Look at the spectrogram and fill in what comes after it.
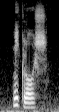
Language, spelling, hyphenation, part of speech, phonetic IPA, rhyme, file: Hungarian, Miklós, Mik‧lós, proper noun, [ˈmikloːʃ], -oːʃ, Hu-Miklós.ogg
- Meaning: a male given name, equivalent to English Nicholas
